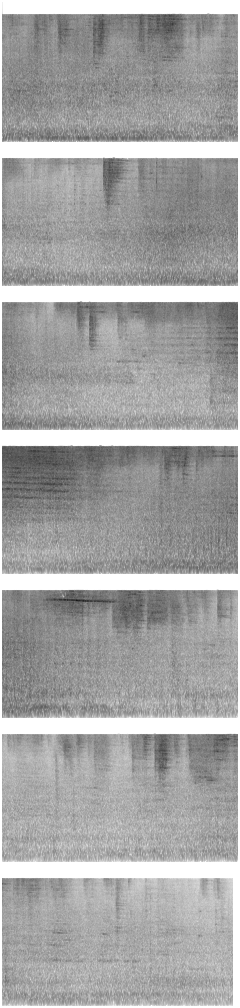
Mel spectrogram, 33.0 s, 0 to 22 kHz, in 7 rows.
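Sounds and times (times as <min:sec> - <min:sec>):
freight train wheels rumbling: 0:00.0 - 0:32.9.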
